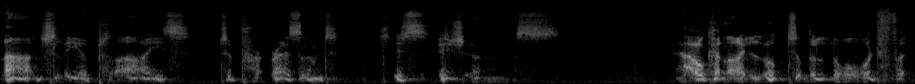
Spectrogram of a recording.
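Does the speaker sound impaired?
Yes: spasmodic dystonia; brain disorder.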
